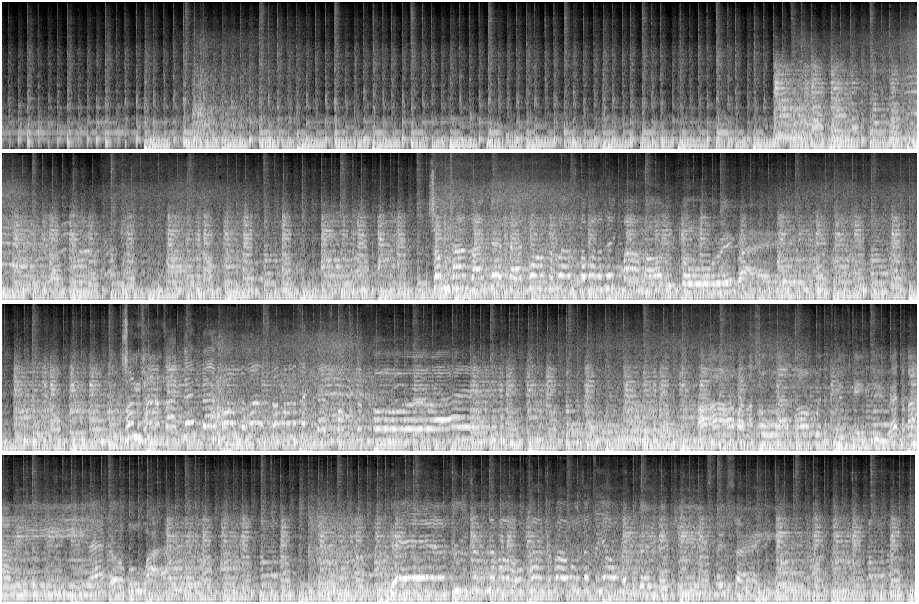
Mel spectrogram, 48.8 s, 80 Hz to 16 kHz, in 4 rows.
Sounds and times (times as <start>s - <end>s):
Funny music: 0.0s - 48.7s.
